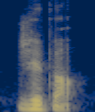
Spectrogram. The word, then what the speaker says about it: GEPAN: How do you say it? GEPAN or JEPAN? Yeah, Japan.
